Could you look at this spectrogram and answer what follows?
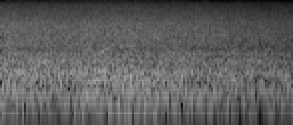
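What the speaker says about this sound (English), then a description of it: "watch the massive amount of water going through" A massive torrent of Greenland meltwater rushing through a channel, a loud, steady roar of churning water filling the whole short stretch without a break.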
